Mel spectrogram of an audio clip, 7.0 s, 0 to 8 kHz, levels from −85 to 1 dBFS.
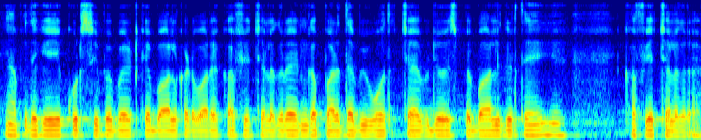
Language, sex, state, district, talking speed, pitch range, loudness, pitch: Hindi, male, Uttar Pradesh, Muzaffarnagar, 275 wpm, 110-115 Hz, -25 LUFS, 115 Hz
